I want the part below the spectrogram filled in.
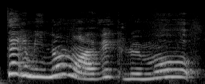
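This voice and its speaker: A woman reading a storybook aloud to children and leading a phonics lesson, slow and clearly articulated. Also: extremely high pitch, sing-song. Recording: roomy echo.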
